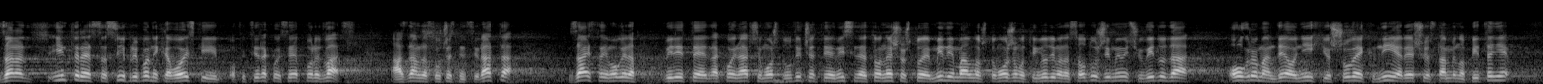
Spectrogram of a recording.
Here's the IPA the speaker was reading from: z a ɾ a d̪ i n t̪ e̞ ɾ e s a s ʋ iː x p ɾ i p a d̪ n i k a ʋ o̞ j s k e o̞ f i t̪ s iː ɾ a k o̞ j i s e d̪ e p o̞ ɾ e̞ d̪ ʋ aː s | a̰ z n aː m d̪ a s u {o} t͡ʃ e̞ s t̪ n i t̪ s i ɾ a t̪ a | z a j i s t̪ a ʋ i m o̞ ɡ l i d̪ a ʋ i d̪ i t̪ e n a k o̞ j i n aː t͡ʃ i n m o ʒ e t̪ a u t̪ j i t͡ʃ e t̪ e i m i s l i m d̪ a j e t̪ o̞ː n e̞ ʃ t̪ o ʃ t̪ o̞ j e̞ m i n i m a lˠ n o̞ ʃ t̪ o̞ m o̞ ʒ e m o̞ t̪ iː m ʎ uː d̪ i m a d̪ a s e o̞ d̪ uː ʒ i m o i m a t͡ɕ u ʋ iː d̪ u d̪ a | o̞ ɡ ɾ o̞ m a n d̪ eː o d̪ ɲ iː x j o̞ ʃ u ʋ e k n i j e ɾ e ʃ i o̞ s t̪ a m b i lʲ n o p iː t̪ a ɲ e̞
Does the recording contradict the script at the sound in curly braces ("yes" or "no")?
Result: yes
